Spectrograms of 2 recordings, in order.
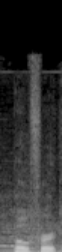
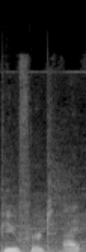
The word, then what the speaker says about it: Beaufort: through his hometown of Beaufort is that how it's pronounced I pronounced it Buford but I believe in the movie they could they call it Beaufort but Beaufort Beaufort tomatoes tomatoes it actually begins that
